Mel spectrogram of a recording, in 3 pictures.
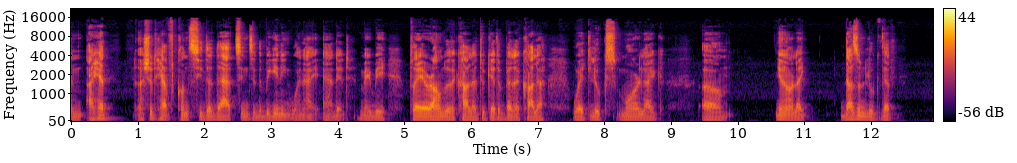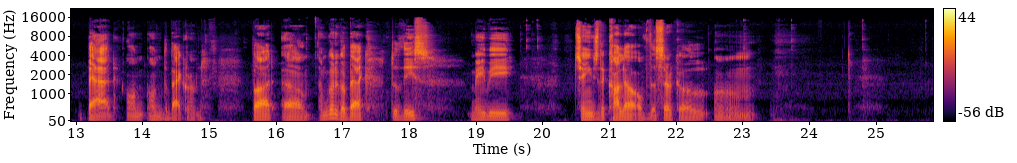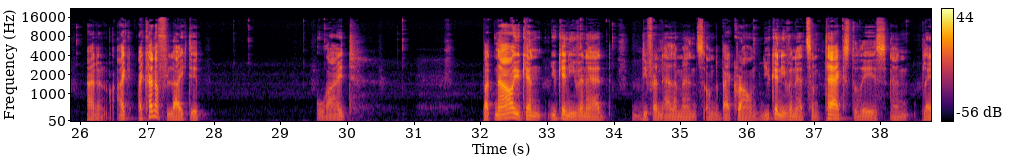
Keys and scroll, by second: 15.9 alt+super+z, 36.6 v, 37.6 super+t.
